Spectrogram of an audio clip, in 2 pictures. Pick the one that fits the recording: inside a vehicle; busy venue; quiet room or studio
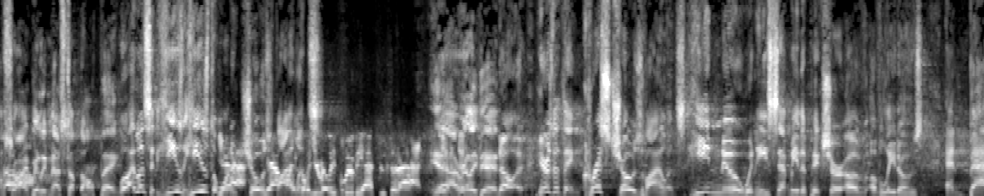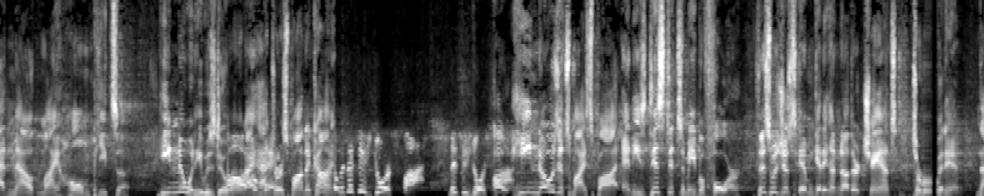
busy venue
